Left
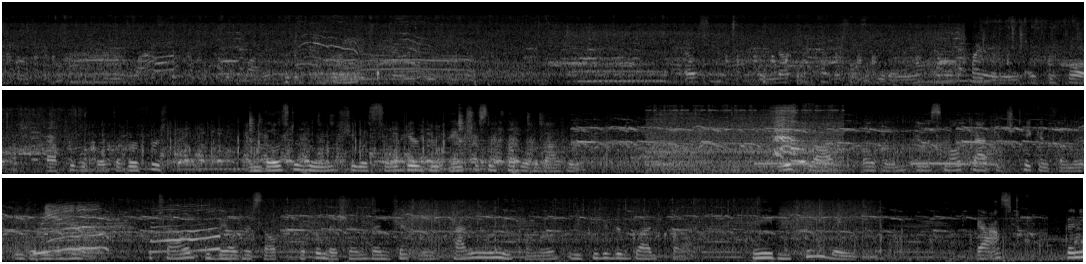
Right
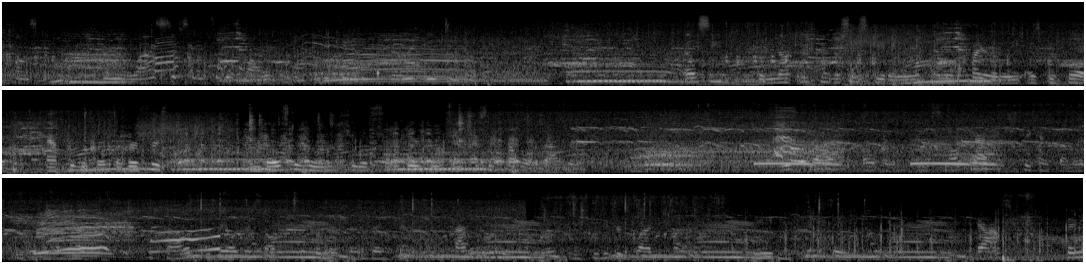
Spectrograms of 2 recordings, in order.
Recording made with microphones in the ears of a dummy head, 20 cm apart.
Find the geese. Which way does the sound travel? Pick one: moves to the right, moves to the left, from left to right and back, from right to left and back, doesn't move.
moves to the left.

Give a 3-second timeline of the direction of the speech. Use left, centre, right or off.
right, right, right, right, centre, left, left, left, left, left, left.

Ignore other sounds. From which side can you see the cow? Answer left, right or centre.
right.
